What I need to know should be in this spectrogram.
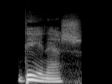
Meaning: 1. a male given name, equivalent to English Dennis 2. a surname
- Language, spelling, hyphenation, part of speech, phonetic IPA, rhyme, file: Hungarian, Dénes, Dé‧nes, proper noun, [ˈdeːnɛʃ], -ɛʃ, Hu-Dénes.ogg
